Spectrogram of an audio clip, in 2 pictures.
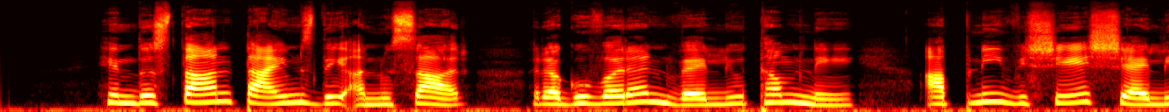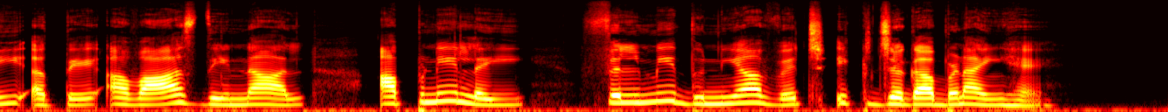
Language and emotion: Punjabi, neutral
